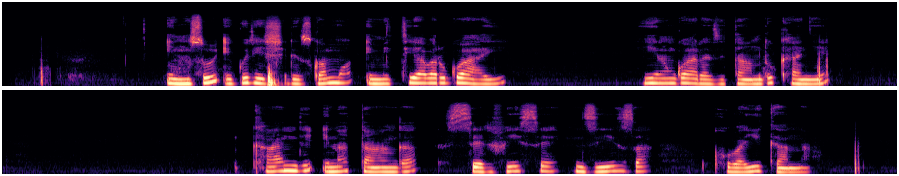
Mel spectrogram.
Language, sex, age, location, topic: Kinyarwanda, female, 18-24, Kigali, health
